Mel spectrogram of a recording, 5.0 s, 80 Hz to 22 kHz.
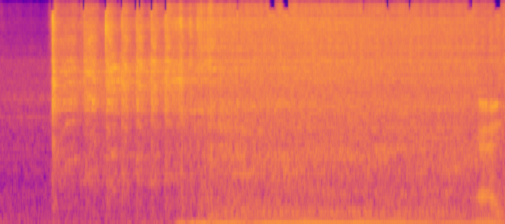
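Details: Tennant M20 sweeper, Vortec 1600 engine, restarted the day after a head gasket replacement with no coolant lost overnight and no oil burning: a short crank catches quickly and settles into a smooth, even idle without misses or knocks, a healthy start.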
